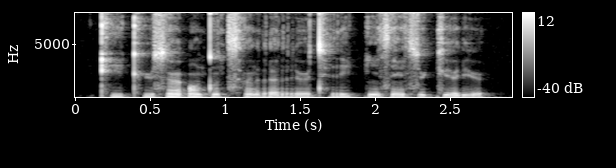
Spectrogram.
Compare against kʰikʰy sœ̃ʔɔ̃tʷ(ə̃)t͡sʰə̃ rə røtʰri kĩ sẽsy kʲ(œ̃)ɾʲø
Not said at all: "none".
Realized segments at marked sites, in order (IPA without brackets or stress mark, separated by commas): ə̃, œ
